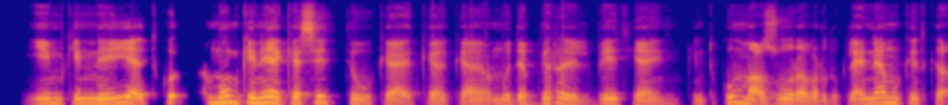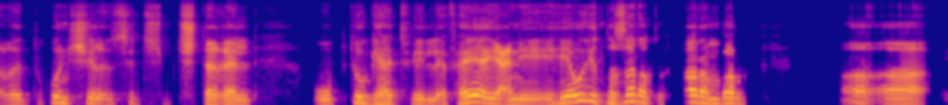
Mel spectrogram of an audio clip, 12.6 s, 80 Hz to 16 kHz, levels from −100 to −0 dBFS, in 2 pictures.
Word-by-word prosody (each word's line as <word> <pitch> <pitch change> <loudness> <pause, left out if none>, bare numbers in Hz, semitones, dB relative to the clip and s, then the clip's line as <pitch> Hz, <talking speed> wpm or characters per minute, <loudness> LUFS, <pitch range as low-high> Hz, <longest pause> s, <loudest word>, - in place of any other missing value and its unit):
يمكن 160 +1 -2
هي 175 +4 +5
تكو 400 -5 -1 0.2
ممكن 180 -1 +3
هي 185 -1 +7
كست 190 +4 +1
وك 135 -1 -6
ك 130 0 -3
كمدبرة 135 +5 -4
للبيت 145 +4 -4
يعني 130 -1 -1
يمكن 130 0 -17
تكون 185 0 -3
معذورة 140 0 0
برضه، 125 0 -6
لأنها 160 +5 +1
ممكن 165 -4 -4
تك - - -20
آآ 155 - -5
تكون 185 +5 -4
شغ 160 -2 -2
ست 145 +1 -14
ش - - -13
بتشتغل، 140 +1 +1 0.4
وبتجهد 145 +1 -1
في 145 - -5
ال 140 0 -4
فهي 180 +1 +6
يعني 145 -1 +2
هي 195 - +6
وجهة 225 0 +4
نظرها 195 +4 +2
تحترم 190 -6 +1
برضه. 175 0 +3 0.6
آه - - -3 0.2
آه. - - -9
155 Hz, 170 wpm, -25 LUFS, 135-180 Hz, 0.6 s, هي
